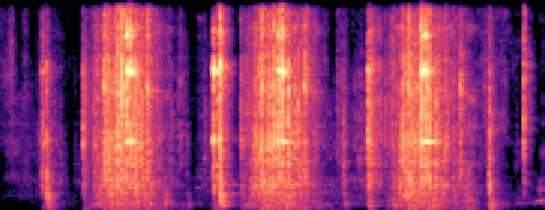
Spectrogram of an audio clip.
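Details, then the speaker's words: Suffolk Punch cylinder mower, air-cooled petrol engine, on a bit of choke with car-cleaner starting spray: three hard pull-cord cranks with no firing because the spark plug lead was left off; cranks but won't start (no spark). "why didn't you tell me i'd not put the spark plug back on"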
